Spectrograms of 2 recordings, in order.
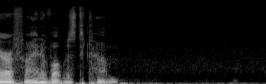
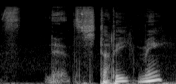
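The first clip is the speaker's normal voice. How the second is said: surprised; 7 semitones higher, slower than usual. A narrator's reading. Shocked at being studied.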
